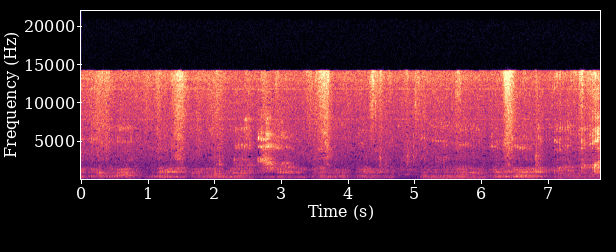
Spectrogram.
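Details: Sphynx cat showing morning affection, purring close up: a steady, rough, low rumbling drone with soft rustling and brushing noises over it throughout.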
